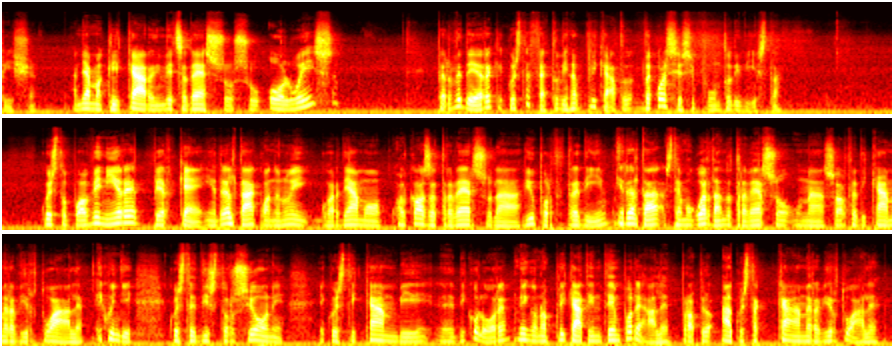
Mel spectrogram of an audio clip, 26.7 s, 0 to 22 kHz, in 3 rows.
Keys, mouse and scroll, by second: 0.6-1.1 scroll up 1, 1.5-4.2 drag, 7.5-8.3 middle drag, 8.6-9.2 middle drag.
